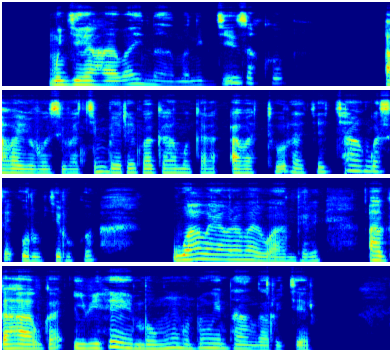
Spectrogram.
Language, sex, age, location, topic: Kinyarwanda, female, 36-49, Huye, health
